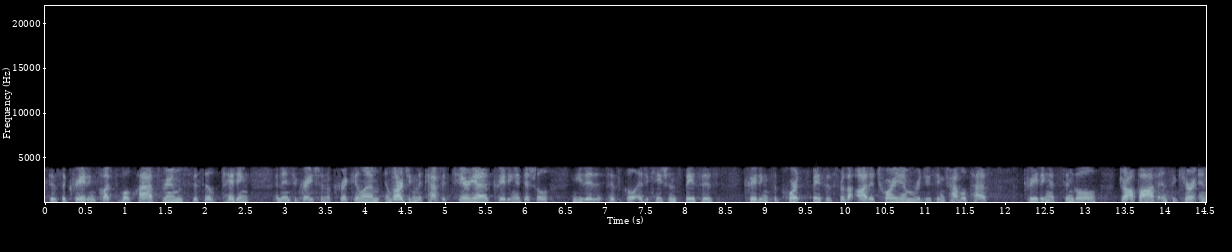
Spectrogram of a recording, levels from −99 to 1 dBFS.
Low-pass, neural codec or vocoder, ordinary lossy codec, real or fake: 7.2 kHz; none; AAC, 16 kbps; real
